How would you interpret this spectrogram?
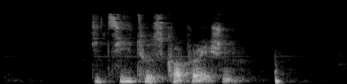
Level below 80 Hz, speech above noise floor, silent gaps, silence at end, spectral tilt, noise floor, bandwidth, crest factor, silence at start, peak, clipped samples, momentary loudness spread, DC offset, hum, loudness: -52 dBFS; 48 dB; none; 0.65 s; -5 dB/octave; -72 dBFS; 11.5 kHz; 22 dB; 0.9 s; -6 dBFS; under 0.1%; 13 LU; under 0.1%; none; -25 LUFS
